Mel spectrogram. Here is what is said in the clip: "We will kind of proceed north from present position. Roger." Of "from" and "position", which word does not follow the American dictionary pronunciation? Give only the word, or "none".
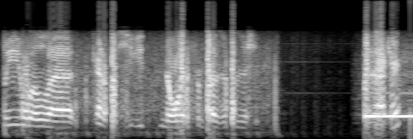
none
